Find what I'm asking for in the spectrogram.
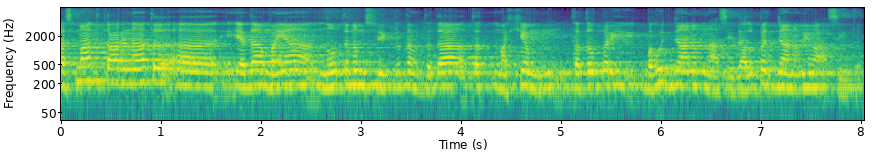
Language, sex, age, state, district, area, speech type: Sanskrit, male, 30-45, Kerala, Thrissur, urban, spontaneous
